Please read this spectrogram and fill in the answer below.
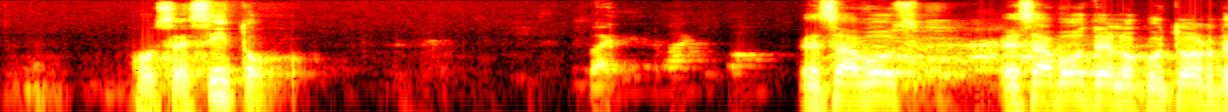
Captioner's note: speaking in foreign language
